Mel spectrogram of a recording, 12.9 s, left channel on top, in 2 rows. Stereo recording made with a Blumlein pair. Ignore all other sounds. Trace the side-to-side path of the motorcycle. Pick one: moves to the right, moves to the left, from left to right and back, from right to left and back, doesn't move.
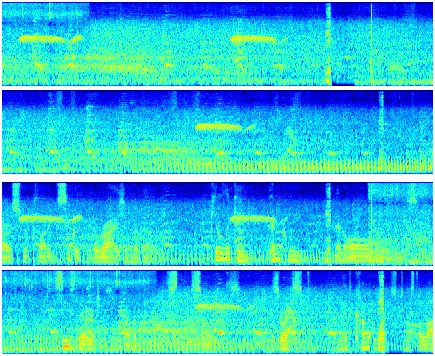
moves to the left.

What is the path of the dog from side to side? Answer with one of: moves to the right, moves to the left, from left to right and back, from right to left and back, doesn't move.
moves to the right.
